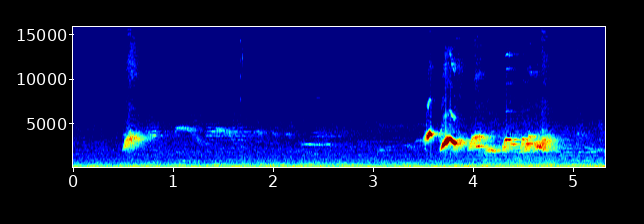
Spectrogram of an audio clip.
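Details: Red-whiskered bulbul morning song used to prompt other bulbuls to sing: a faint whistled note early, then a bright burst of warbled, slurred phrases near the end over a soft steady background hiss.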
